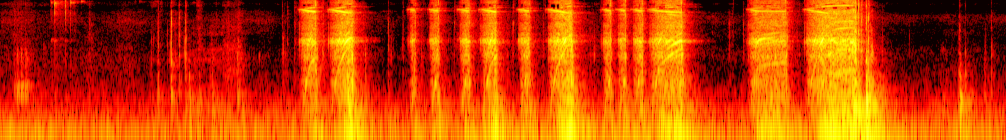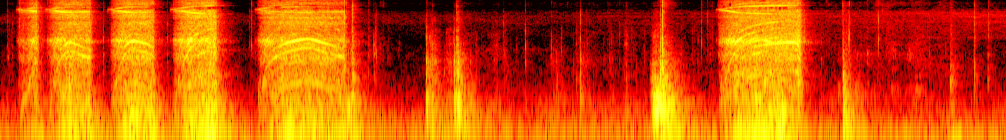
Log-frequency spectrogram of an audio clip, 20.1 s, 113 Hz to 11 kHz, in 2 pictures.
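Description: A Milwaukee drill with an attachment bores holes for pop rivets while OEM rear splash guards go onto a 2019-2023 Chevy Silverado with the tire left on, in repeated short whining bursts separated by pauses and light metallic clinks.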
